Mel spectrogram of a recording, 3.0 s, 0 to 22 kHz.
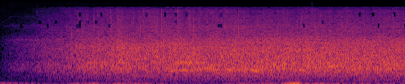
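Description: Applause from an audience for Heinz Waldenmeier, Germany's oldest apprentice, who finished butcher training at 69, rises quickly in the first half second, then holds as a steady, dense wash of clapping at a strong, even level with no voices.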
